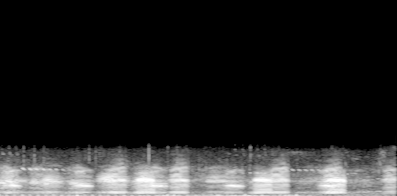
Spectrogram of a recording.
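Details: Post-rain frog chorus calling for mates: reedy, strongly harmonic croaks pulsing in short bursts, two or more frogs trading calls at an uneven rhythm, some notes brighter and higher, with a soft background drone.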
